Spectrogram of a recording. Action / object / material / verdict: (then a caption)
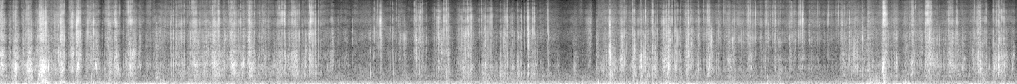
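scrape / denim jean shorts / denim / none. Fingernails scratch gray denim jean shorts across the back pocket, front rivets and waistband. A continuous stream of dense, rough scratching and crinkling with bright rasping edges and quick, irregular strokes comes over a steady low hum.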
